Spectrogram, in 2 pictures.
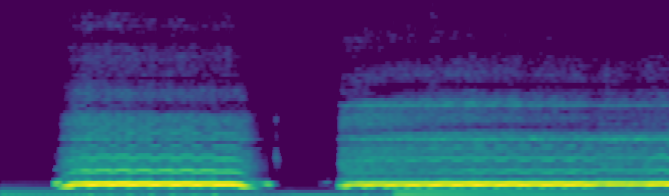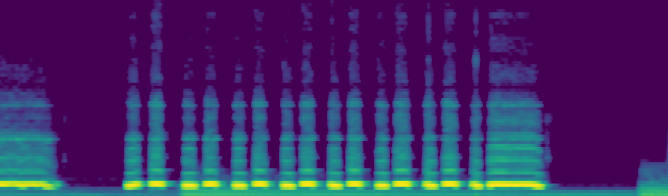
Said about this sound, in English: Here's the ocarina, little Spanish clay whistle.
